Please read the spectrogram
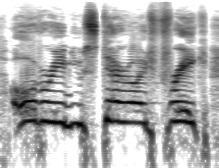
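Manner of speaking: high-pitched mock yell, drawn out; imitated drunken heckling. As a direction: heckle like a drunk fan, without full volume. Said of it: "he starts yelling".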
